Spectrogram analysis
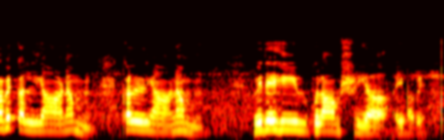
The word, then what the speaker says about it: কল্যাণম: তারপর একটা হলো 14 নম্বরের কল্যাণম, ঠিক আছে, লয়ের সাথে জফলা থাকায় লিয়া উচ্চারণ আসবে, কল্যাণম, অনুসার থাকায় ম, কল্যাণম বিপুলাম শ্রী, অনুসার থাকলে ম উচ্চারণ।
